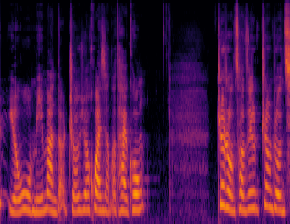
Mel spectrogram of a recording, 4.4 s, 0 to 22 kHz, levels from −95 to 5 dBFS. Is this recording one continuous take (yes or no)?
yes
